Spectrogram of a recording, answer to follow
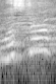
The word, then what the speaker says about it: Worcester: you'll come see us again somewhere you Wooster tomorrow night are you coming monster am I saying it right Worcester yeah that's where we're going tomorrow night come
